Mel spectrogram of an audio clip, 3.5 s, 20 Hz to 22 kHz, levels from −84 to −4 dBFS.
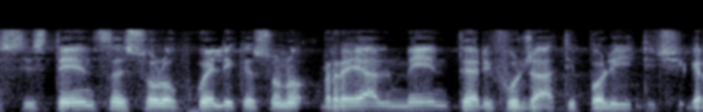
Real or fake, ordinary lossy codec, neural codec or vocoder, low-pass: real; none; none; 7.2 kHz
